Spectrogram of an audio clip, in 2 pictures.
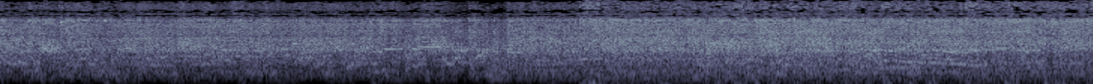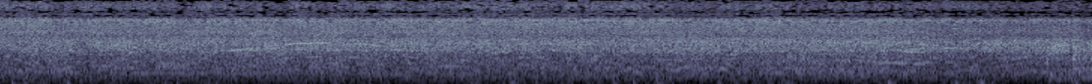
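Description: A loud, continuous cartoon brawl sound effect: a dense jumble of scuffling and hits mixed with music, growing fuller about five seconds in.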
